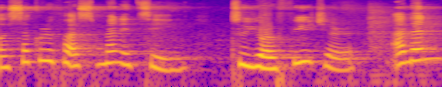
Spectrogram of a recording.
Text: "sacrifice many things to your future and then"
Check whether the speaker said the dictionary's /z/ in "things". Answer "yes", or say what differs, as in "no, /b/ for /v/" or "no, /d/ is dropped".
no, /z/ is dropped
